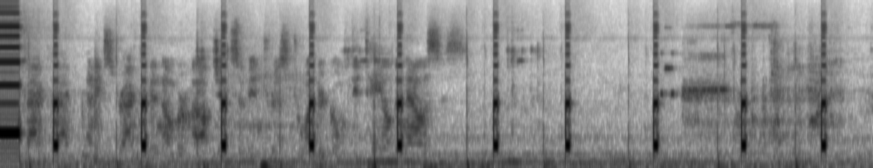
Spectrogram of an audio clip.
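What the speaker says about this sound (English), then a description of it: "every time you hear that beep noise" A mobile game on an Android phone emits short, sharp electronic beeps at steady, evenly spaced intervals, about ten in a row, with a voice talking quietly between them.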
